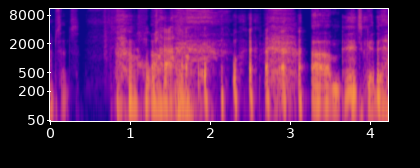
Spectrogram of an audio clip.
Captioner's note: laughing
